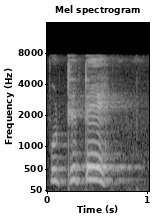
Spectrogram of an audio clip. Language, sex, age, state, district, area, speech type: Sindhi, female, 30-45, Gujarat, Surat, urban, read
